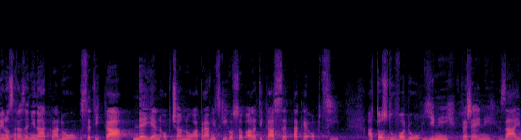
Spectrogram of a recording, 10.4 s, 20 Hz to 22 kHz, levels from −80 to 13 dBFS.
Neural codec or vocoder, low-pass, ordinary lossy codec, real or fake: none; 14.4 kHz; AAC, 48 kbps; real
